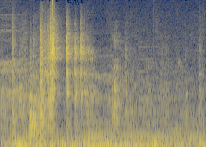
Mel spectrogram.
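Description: A checker dropped into a wooden Connect Four board, clattering down through the column in a quick run of clicks about half a second in.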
